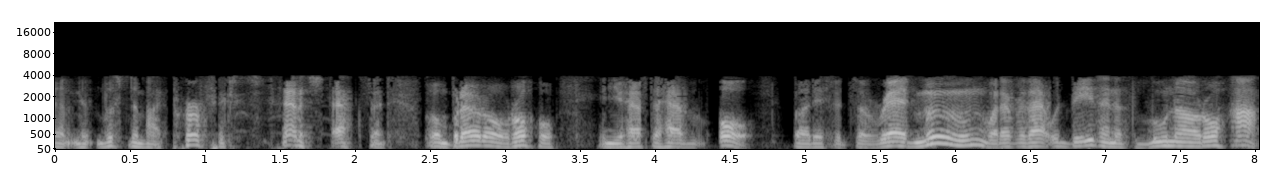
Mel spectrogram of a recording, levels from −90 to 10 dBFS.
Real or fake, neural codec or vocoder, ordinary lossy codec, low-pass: real; none; AAC, 16 kbps; 7.2 kHz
